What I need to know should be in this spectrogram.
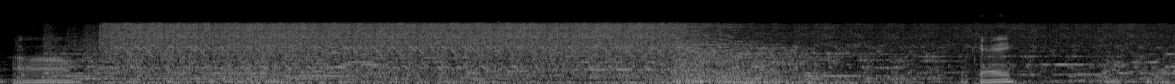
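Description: Laser blasts fire rapidly.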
